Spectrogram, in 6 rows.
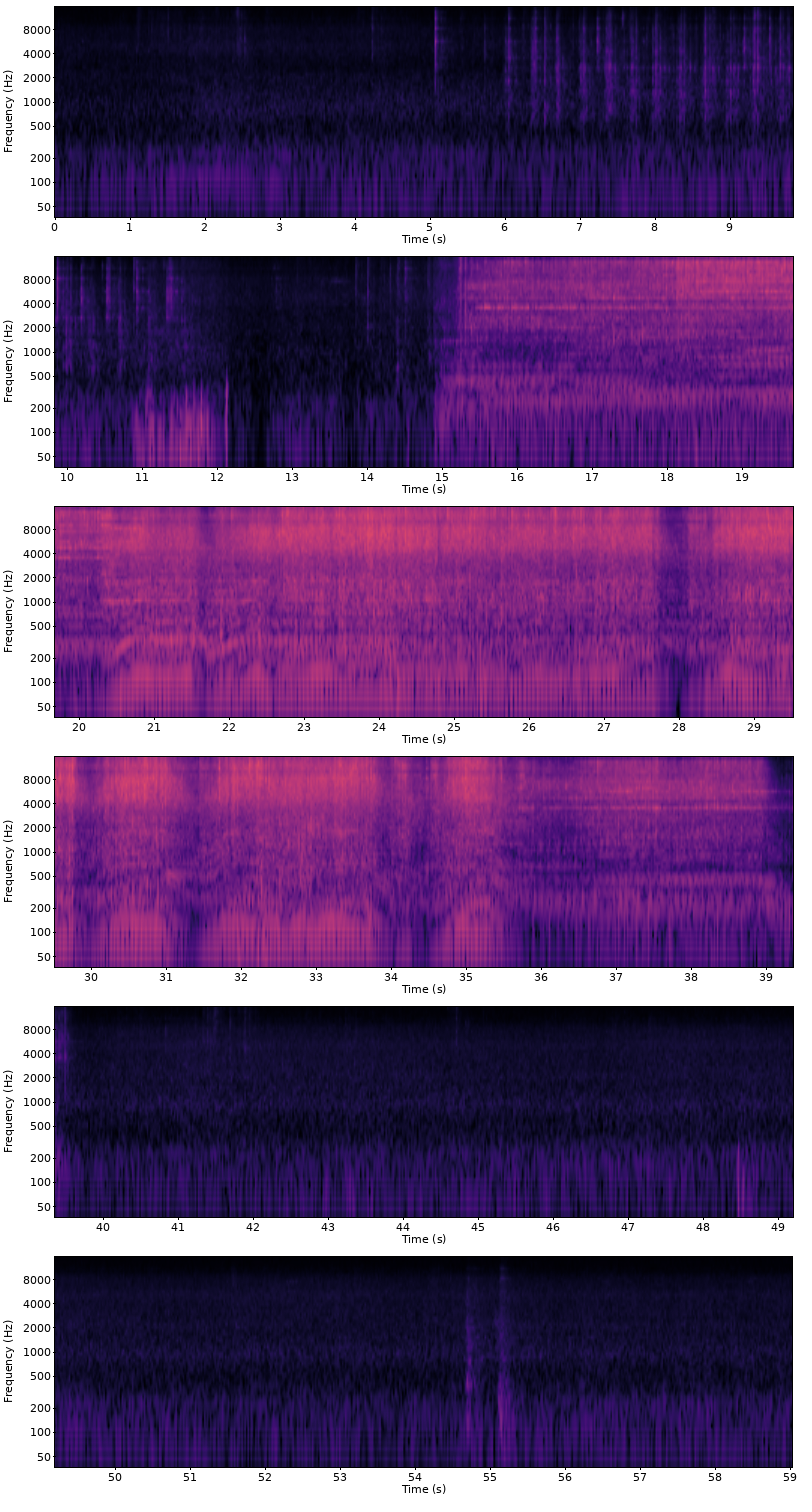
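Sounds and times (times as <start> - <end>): lawn mower engine running: 14.8 - 39.5.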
